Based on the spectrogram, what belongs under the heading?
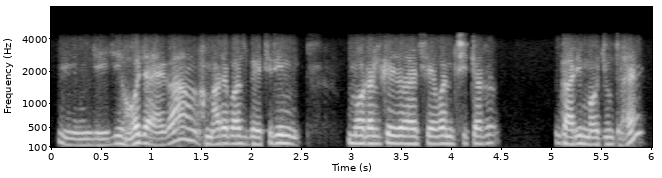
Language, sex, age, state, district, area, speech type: Urdu, male, 30-45, Uttar Pradesh, Gautam Buddha Nagar, urban, conversation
